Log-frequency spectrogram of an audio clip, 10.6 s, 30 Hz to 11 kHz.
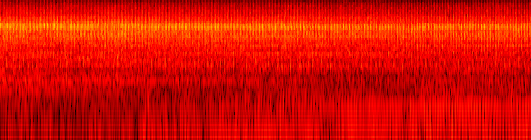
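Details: Infiniti FX35 VQ35 at idle with a fast, sharp metallic rattle; the timing chain tensioner had backed out because of too-short bolts, breaking the shoe and guide, which were replaced along with the chain.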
